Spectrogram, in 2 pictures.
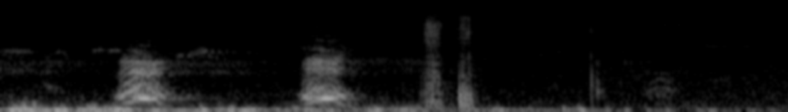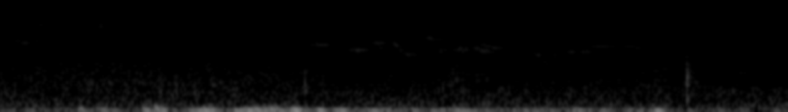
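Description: A dog barks twice in quick succession at a moderate distance at a snake, followed by quiet rustling and faint background noise, at a village campsite.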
